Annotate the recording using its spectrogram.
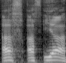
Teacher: pita suaranya enggak bergetar. udaranya berembus deras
